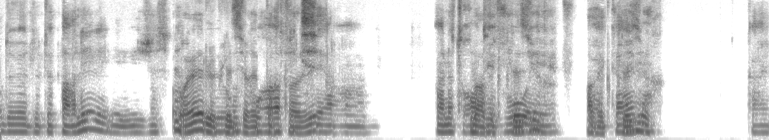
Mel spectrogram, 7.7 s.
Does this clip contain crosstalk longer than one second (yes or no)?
yes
